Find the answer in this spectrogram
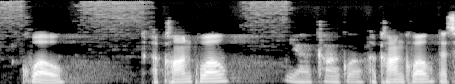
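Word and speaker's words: Okonkwo: and Oak one quo a conquo yeah conqueror a conquo that's how you say it had one catch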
